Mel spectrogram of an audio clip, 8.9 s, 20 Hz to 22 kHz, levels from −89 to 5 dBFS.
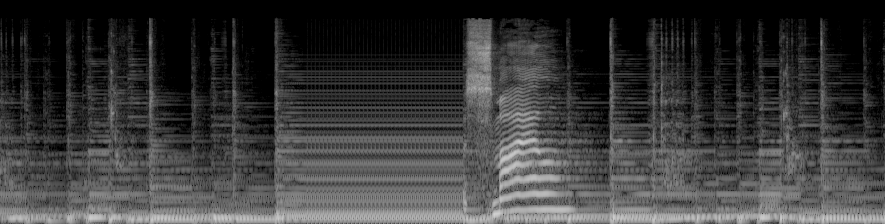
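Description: From 3.08 to 4.64 s there's a system hang loop: playback froze and the hardware kept replaying the same 40 ms of buffer, so you get a rough 25 Hz buzz, dozens of identical repeats standing in for about a second and a half of lost audio.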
